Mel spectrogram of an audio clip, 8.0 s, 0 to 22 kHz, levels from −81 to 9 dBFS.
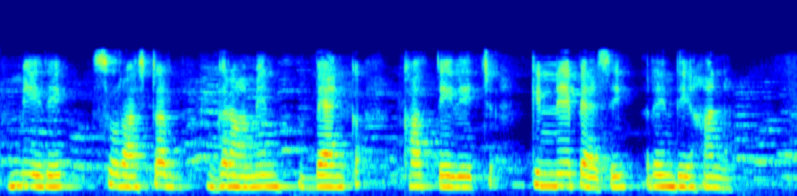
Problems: constant background noise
